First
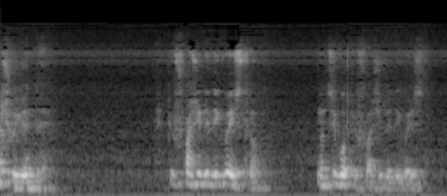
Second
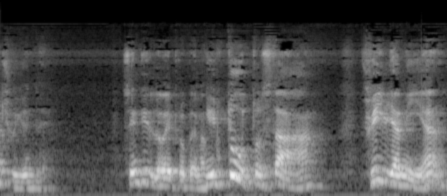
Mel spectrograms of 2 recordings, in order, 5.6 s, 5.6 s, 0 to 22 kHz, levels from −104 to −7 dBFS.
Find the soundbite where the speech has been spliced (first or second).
second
